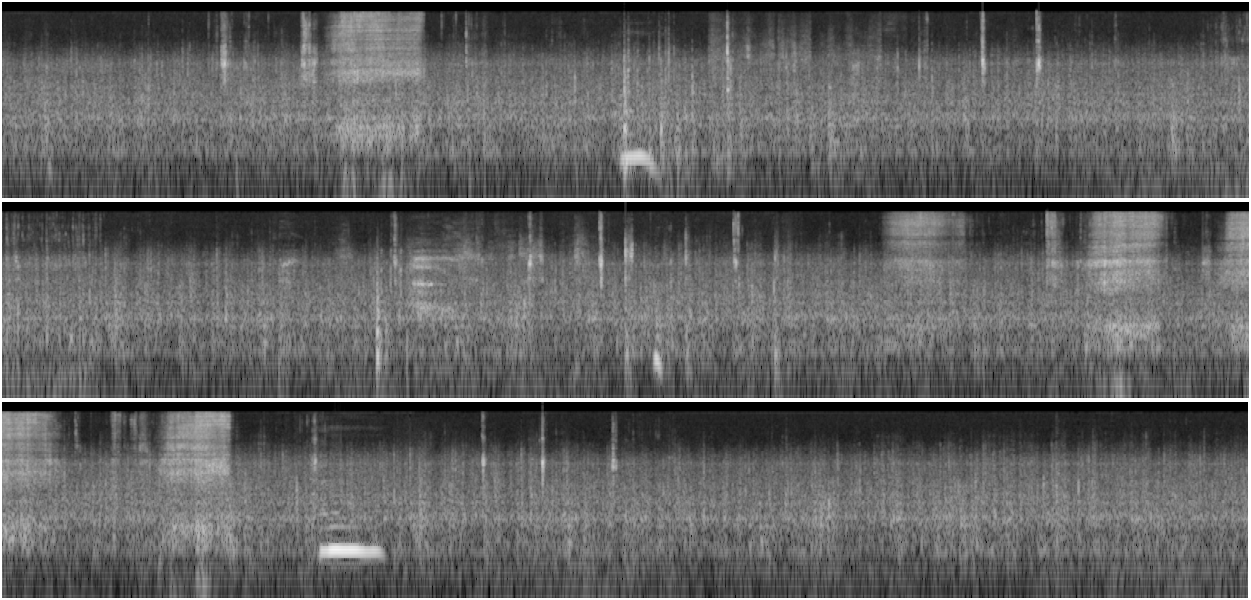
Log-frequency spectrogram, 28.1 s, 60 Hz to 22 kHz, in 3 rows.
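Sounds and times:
rain on car roof: 0.0 - 28.0
sharp raindrop ticks: 0.0 - 28.0
person slurping noodles: 1.6 - 3.6, 9.0 - 10.2, 11.6 - 14.4, 16.0 - 21.6.

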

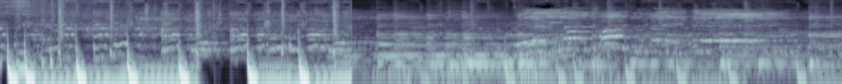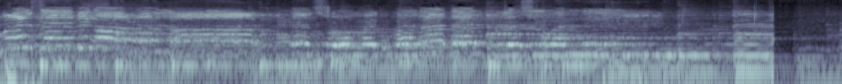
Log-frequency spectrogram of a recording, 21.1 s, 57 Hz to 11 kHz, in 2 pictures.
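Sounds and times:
girl singing through loudspeaker: 0.0 - 4.4, 5.9 - 19.2
group singing together: 5.4 - 19.8.

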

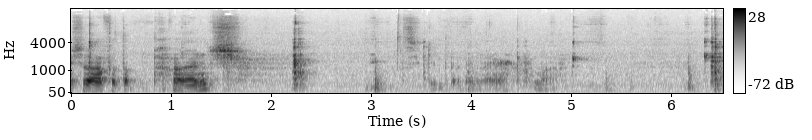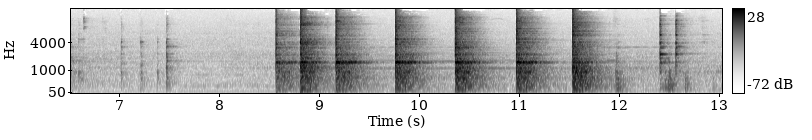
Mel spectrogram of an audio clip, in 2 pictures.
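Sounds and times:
hammer striking metal punch: 8.6 - 12.8.

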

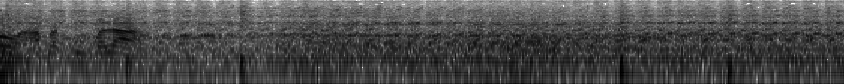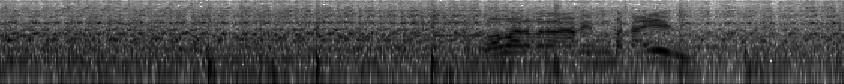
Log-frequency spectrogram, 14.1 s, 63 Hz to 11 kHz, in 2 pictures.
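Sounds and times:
conveyor belt running: 0.0 - 14.0
wheel loader diesel engine: 0.0 - 14.0
sharp knocks: 1.0 - 2.5, 5.0 - 6.5, 7.5 - 14.0.

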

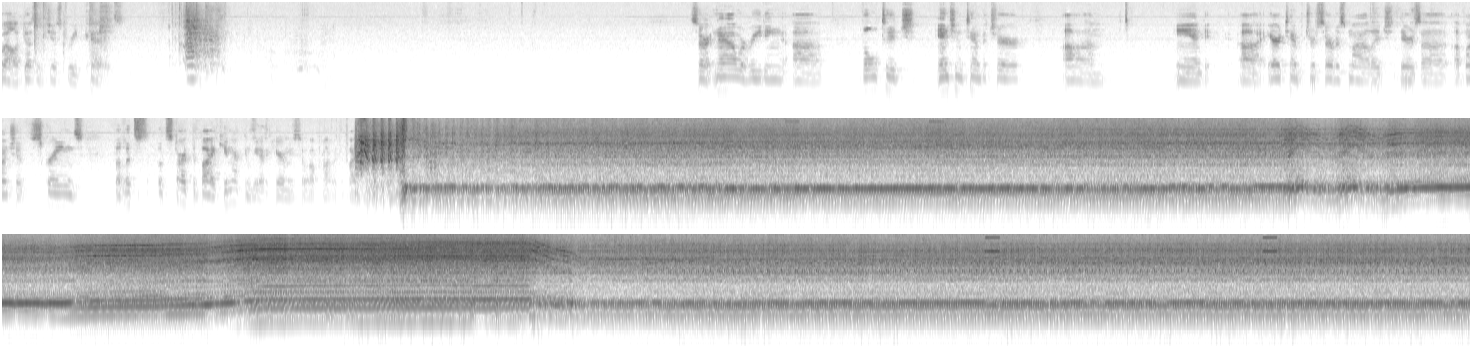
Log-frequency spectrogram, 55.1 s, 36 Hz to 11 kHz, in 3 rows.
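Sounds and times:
motorcycle engine idling and revving: 22.8 - 55.0.

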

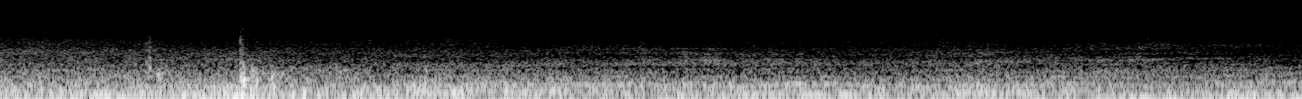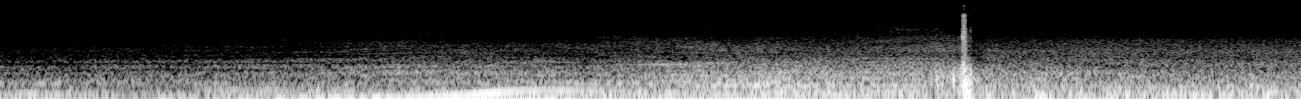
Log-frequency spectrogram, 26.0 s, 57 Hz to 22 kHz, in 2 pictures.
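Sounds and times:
low outdoor rumble: 0.0 - 26.0
sharp knock: 22.6 - 22.8.

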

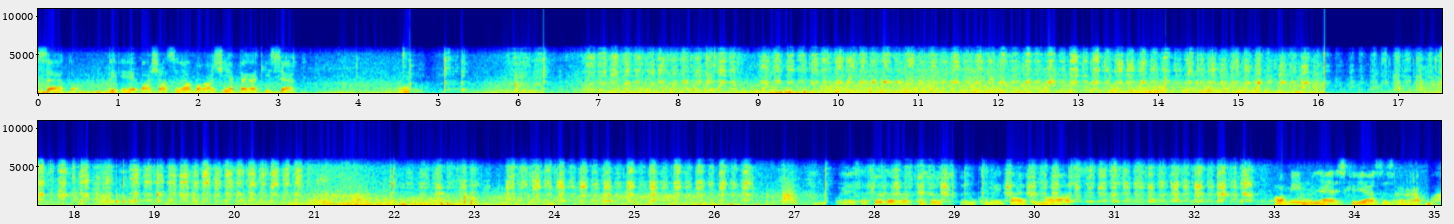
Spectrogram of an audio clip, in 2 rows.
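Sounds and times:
hand file rasping on metal: 6.1 - 21.3, 22.0 - 26.6, 27.5 - 32.9.

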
